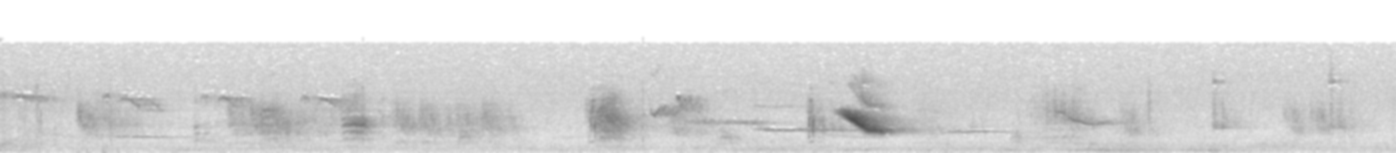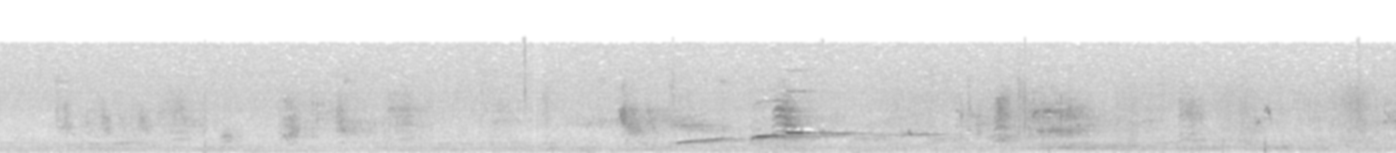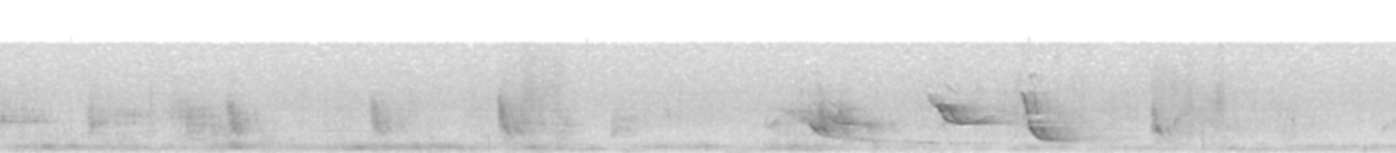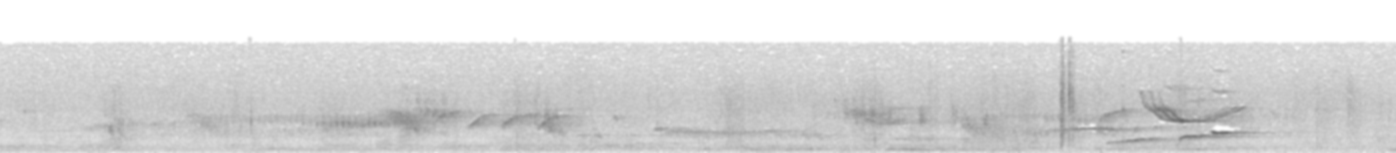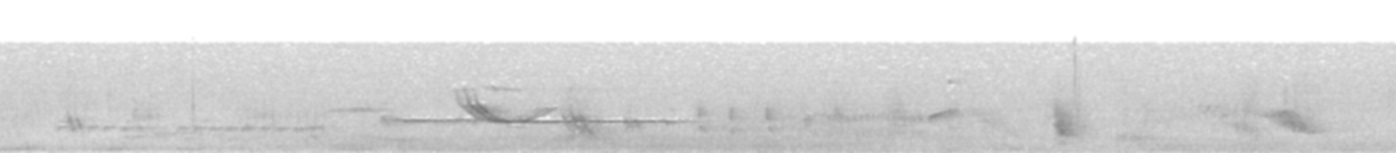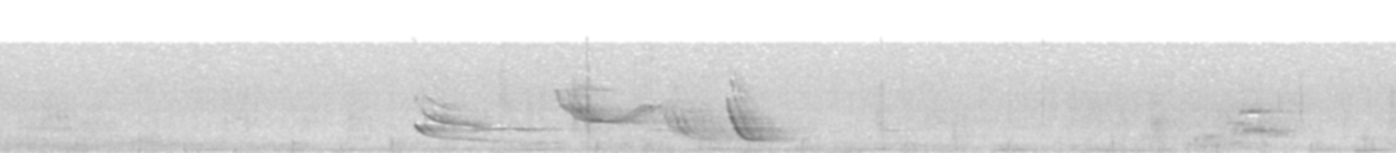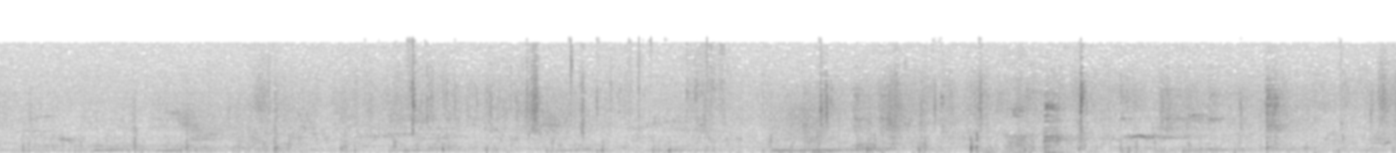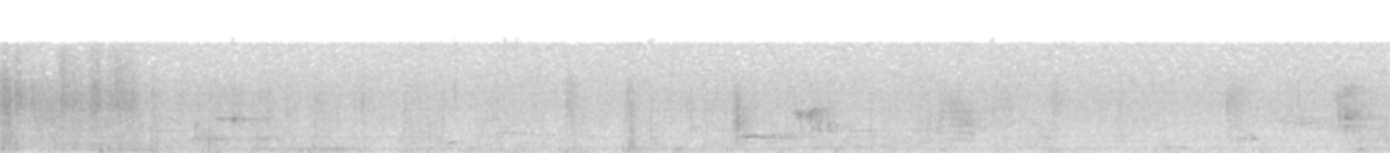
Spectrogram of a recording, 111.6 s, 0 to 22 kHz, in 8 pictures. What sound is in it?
20111206 01.town.square
quiet afternoon ambiance with birds (Starling) singing recorded at the Town Hall Square of Valencia de Alcantara (Caceres, Spain)
ambiance, birds, field-recording, Starling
